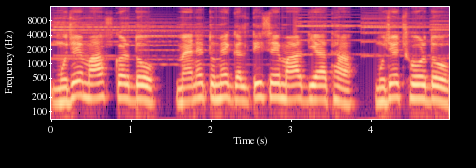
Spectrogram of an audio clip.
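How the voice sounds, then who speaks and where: In a cartoonish character voice at a middle pitch, the speaker talks at a moderate pace with monotone, flat intonation over clear background noise. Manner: scared, pleading.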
